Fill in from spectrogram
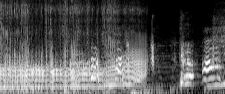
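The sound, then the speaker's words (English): A loud, deep fart rips out in one long buzzing, rumbling stretch of nearly two seconds, then cuts off as brief voices react. “Well, this is one that I had from, this is a blast from the past. Yep. Yeah. And this one was called The Deep Ripper.”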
